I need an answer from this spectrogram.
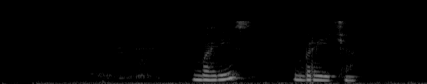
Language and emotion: Russian, neutral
